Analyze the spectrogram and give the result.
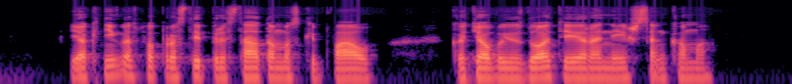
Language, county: Lithuanian, Vilnius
